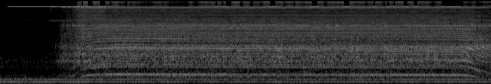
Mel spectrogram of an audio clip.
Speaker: Or as soon as I hear the motor take a little bit of strain, or the sound changes, that's when I stop.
